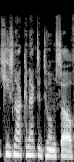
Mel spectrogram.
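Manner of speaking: mock high-pitched, whiny, blaming, complaining voice.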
